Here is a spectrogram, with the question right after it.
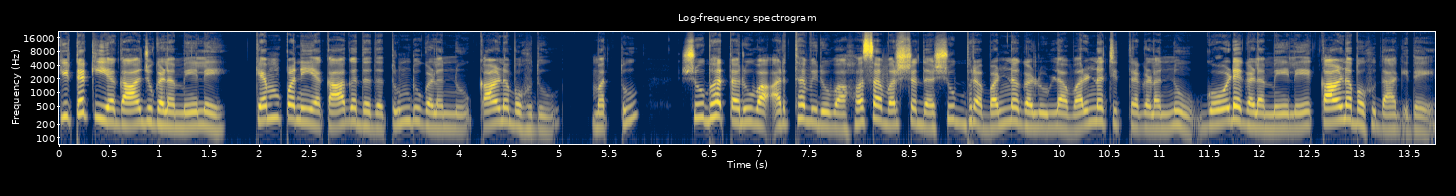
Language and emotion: Kannada, neutral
